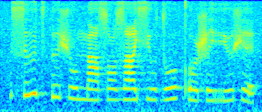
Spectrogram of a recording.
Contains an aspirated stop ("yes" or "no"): no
